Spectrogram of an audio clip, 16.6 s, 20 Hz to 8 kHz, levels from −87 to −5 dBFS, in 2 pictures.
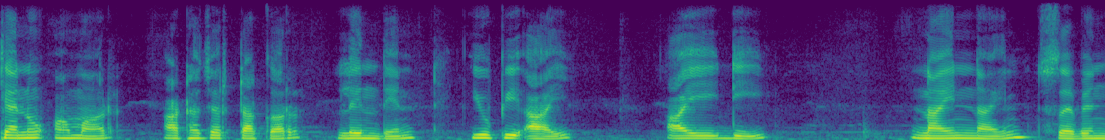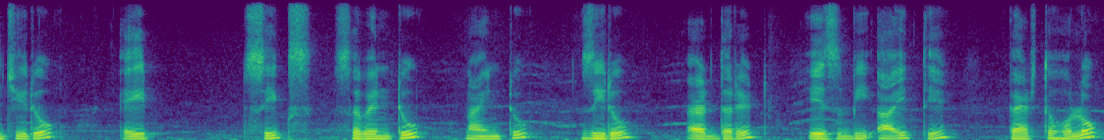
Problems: none marked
